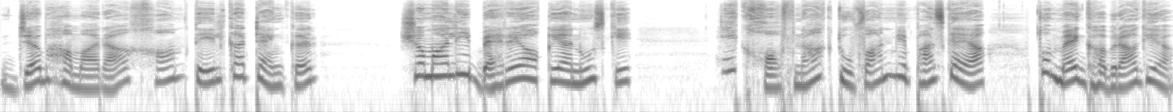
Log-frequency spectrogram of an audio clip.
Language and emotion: Urdu, fearful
